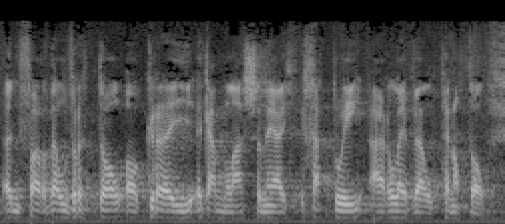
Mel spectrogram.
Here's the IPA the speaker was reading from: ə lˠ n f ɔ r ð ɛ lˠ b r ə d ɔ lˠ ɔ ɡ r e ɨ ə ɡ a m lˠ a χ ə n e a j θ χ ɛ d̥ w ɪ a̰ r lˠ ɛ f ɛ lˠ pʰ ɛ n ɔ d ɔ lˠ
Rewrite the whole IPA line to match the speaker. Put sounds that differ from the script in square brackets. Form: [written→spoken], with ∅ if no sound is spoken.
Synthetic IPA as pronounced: ə [lˠ→∅] n f ɔ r ð ɛ lˠ [b→v] r ə d ɔ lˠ ɔ ɡ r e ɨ ə ɡ a m lˠ a [χ→s] ə n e a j θ χ [ɛ→a] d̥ w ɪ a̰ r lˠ ɛ [f→v] ɛ lˠ pʰ ɛ n ɔ d ɔ lˠ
